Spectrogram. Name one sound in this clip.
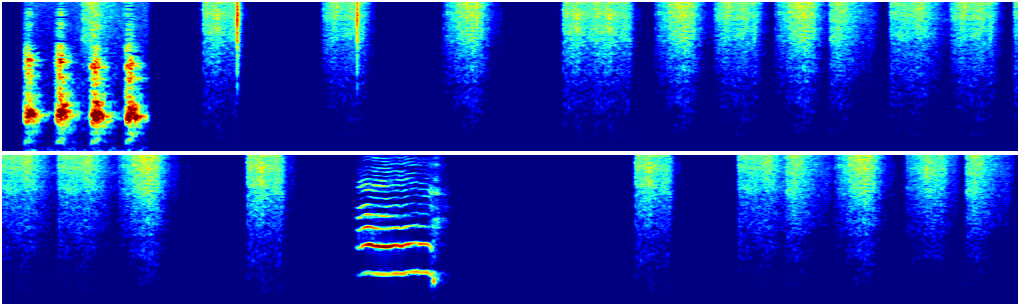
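Footsteps crunch softly over grass at a steady walking pace.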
